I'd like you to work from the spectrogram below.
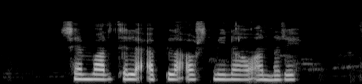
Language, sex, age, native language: Icelandic, female, 13, Icelandic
